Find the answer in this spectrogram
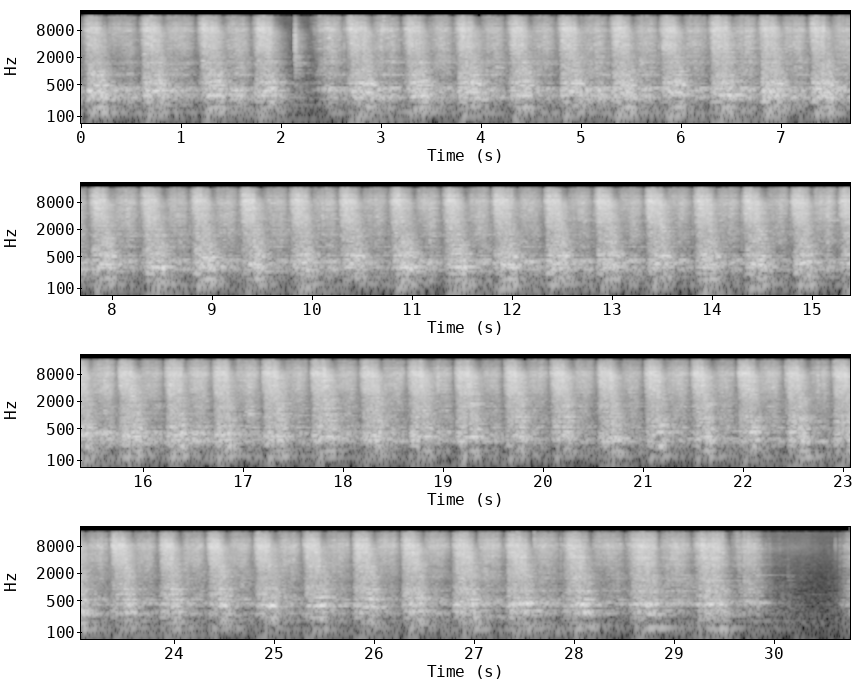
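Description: Gyokucho ryoba Japanese pull saw cutting by hand through a thick block of exceptionally hard wood, in steady rasping strokes about two a second, with a short pause about two seconds in. The blade is a little dull.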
